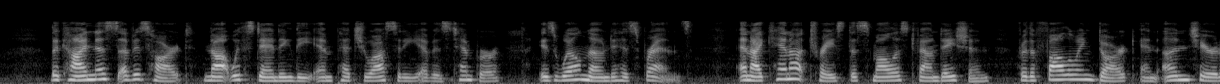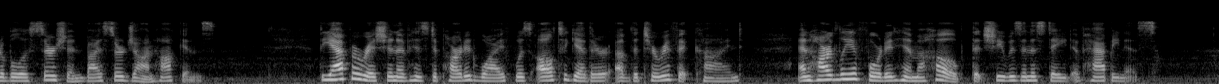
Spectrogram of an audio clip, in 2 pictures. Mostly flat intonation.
No: average, 3.5 semitones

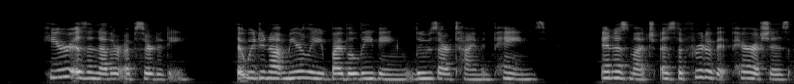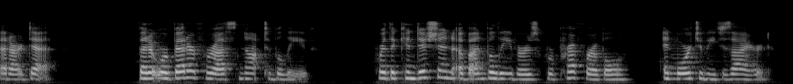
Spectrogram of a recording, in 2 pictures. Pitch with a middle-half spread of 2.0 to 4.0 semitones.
Yes: average, 2.9 semitones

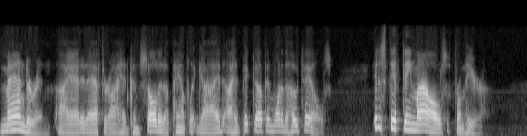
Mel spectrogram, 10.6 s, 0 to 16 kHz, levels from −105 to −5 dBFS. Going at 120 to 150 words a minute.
Yes: average, 140 wpm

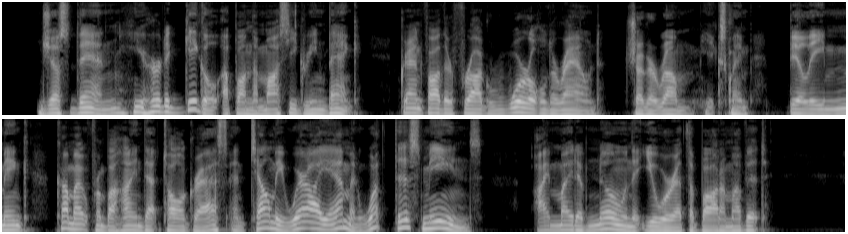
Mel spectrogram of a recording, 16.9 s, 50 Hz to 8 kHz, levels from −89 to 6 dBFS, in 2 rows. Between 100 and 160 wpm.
No: average, 185 wpm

